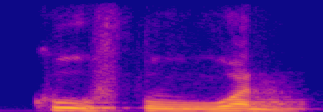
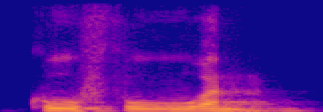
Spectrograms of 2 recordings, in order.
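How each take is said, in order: The two takes are said the same way.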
